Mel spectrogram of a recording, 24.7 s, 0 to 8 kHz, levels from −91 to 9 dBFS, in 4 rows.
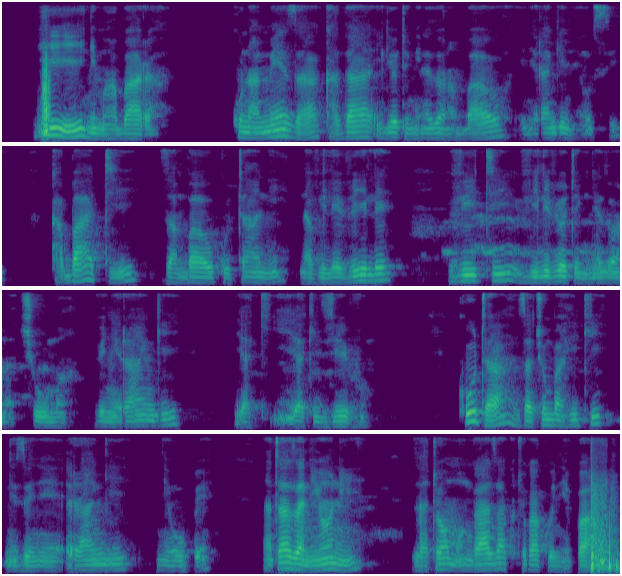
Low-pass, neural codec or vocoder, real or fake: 7.2 kHz; vocoder, 44.1 kHz, 128 mel bands, Pupu-Vocoder; fake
